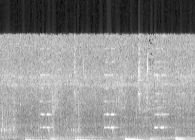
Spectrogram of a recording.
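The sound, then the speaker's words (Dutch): A simmer plate on a stove, with a pan set over it, gives off a steady, rhythmic low buzzing hum, pulsing in short bursts about twice a second at a moderate level, with no one speaking. “En dit is dus het geluid van het sudderplaatje hier.”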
